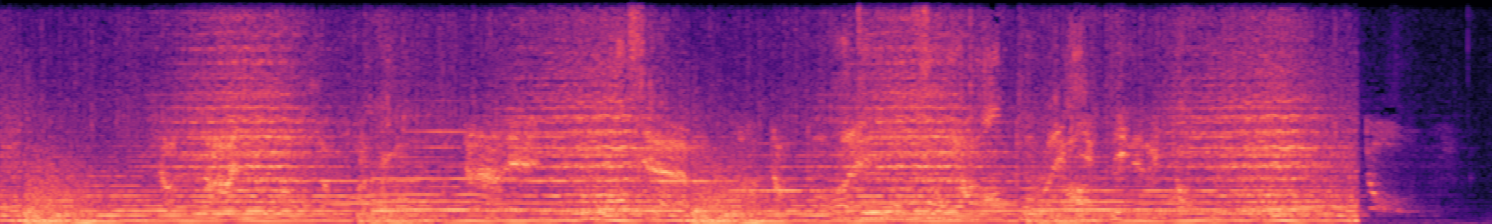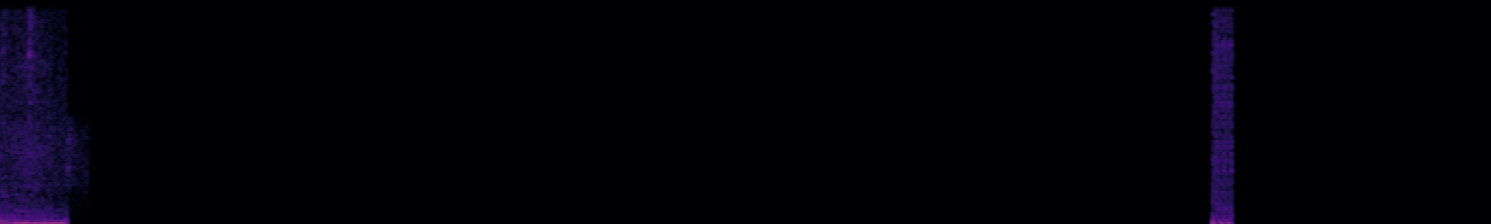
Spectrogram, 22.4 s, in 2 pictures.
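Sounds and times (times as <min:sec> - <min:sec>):
hip hop music: 0:01.1 - 0:10.1.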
